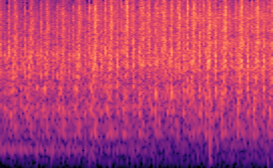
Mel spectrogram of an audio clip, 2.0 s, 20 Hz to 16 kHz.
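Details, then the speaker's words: Nissan 300ZX Z32 naturally aspirated, manual, misfiring, near out of fuel: rapid regular clatter of ticks at idle like a diesel tractor, knocking seemingly from middle of engine; cause unknown. "is the sound of the engine sounds like a diesel tractor and it's coming out with I think from here we're sounds like it's coming from the metalic tree looks like this knocking sound is coming from the middle"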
